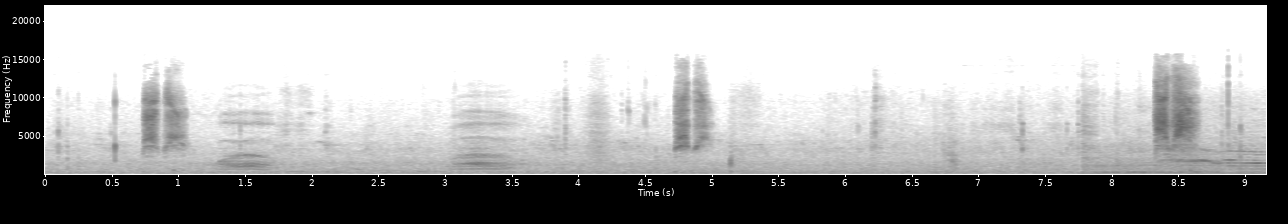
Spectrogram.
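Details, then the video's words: Cat rolling on someone's car and voicing weird sounds: two short harmonic meows a couple of seconds apart amid scattered clicks and scrapes, then louder rustling and a sharp hiss-like burst near the end. "Cat rolls on someone's car and making weird cat sounds!"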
